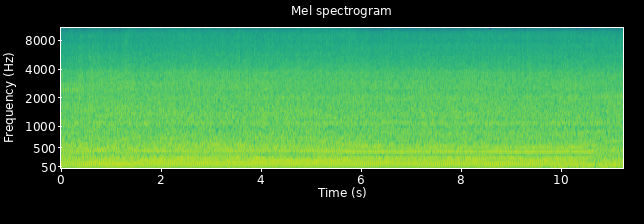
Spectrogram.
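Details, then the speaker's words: Craftsman push mower with a Briggs & Stratton Quantum engine, about 23°F, after easing spring tension: steady, even drone at constant speed without hunting or surging; slight vibration, owner suspects the blade is a little out of whack. "so okay that sounds much better now alrighty ready ready so it vibrates a little bit which means the blade is probably a little bit out of whack"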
